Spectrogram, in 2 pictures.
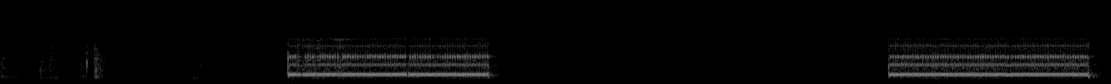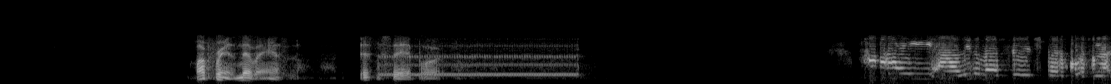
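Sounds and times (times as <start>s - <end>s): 
faint hiss: 0.0s - 15.8s, 16.4s - 22.2s
telephone ringback tone on the line: 2.9s - 5.0s, 8.9s - 11.0s, 14.9s - 17.0s
speech: 13.1s - 14.1s, 14.8s - 15.7s, 21.0s - 22.2s.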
